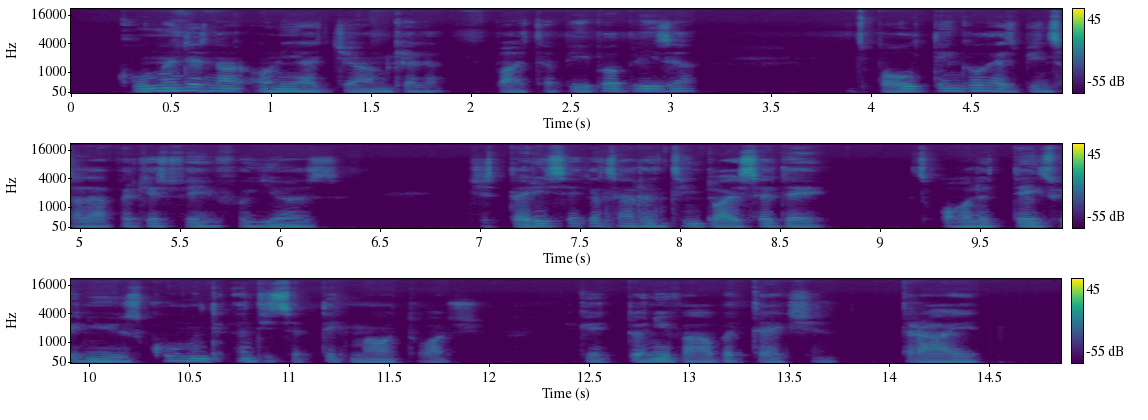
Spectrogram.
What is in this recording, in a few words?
Light Cape Accent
